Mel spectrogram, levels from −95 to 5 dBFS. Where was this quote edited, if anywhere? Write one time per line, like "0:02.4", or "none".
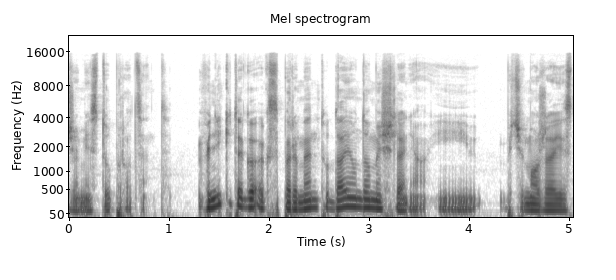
0:01.1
